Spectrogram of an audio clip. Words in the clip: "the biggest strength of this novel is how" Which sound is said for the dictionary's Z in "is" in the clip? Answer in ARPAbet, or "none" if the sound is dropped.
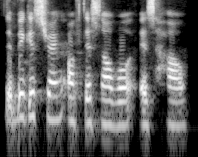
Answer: S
